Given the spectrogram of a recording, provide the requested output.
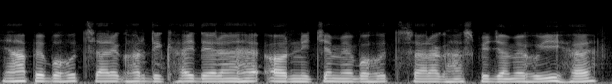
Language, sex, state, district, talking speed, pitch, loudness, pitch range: Hindi, male, Jharkhand, Palamu, 185 wpm, 135 Hz, -16 LUFS, 130-140 Hz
